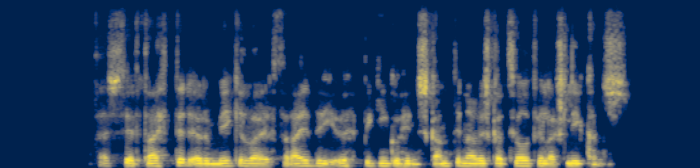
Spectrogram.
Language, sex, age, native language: Icelandic, male, 50-59, Icelandic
